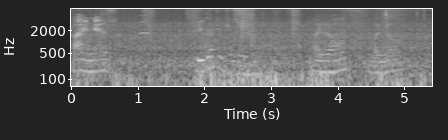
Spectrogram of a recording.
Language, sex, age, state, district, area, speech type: Punjabi, female, 60+, Punjab, Pathankot, rural, read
